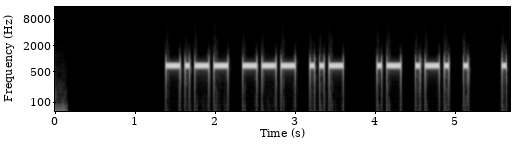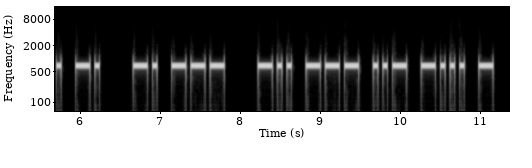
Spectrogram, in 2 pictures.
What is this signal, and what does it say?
Morse code, heard as a keyed tone, about 20 wpm, 700 Hz. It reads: YOU ARE IN NO DOUBT
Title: Sentences from Top 1600 Words 20wpm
